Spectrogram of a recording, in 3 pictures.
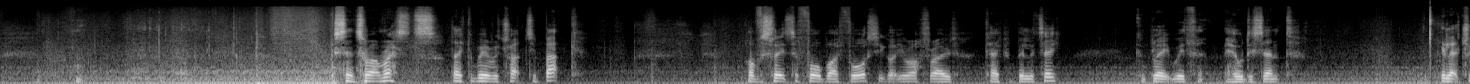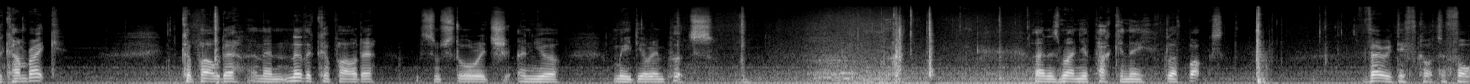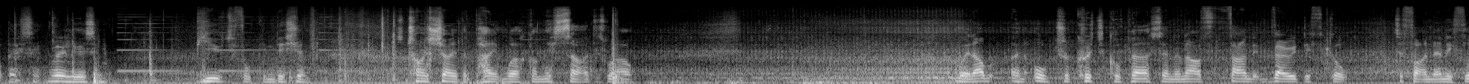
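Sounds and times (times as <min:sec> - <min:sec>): diesel engine idling: 0:00.0 - 0:44.0
hand rustling: 0:00.5 - 0:03.3
wind-like noise on microphone: 0:35.9 - 0:37.8.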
